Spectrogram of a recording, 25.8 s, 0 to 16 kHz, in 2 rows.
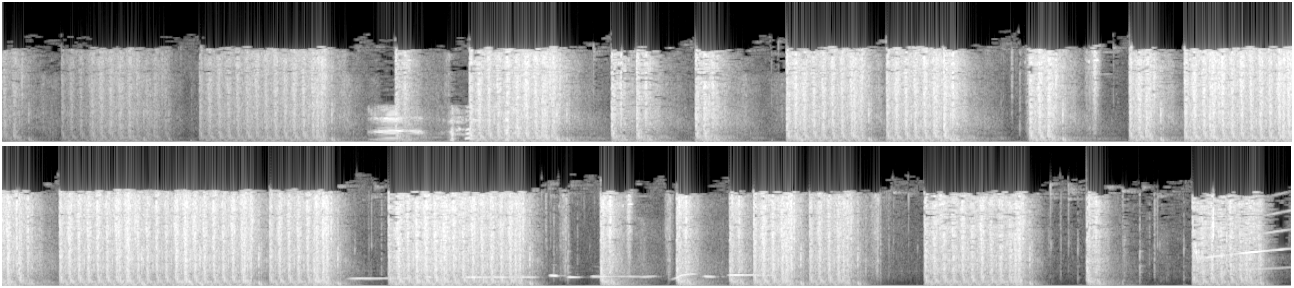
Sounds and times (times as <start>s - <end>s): Machine gun: 0.0s - 3.5s, 4.6s - 24.1s, 24.8s - 25.7s.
